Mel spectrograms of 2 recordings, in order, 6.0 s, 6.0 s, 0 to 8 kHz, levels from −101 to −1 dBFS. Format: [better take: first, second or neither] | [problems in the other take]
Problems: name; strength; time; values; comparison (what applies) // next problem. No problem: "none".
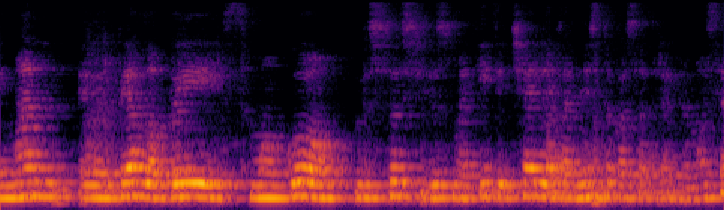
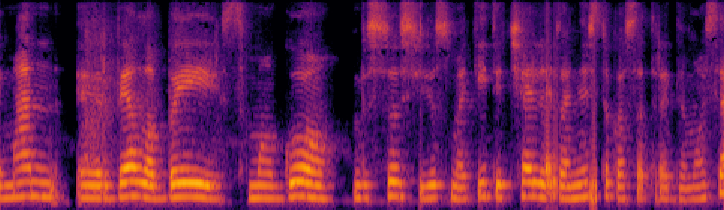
second | room echo; dies away in 0.9 s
